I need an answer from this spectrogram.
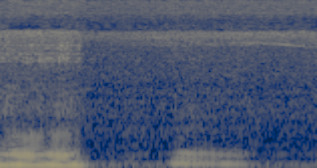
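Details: Sleeping puppy snoring: two low, rattling, droning breaths, each about half a second long and a second apart, with quiet between them.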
